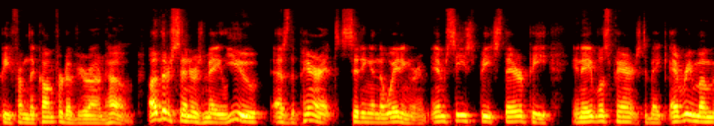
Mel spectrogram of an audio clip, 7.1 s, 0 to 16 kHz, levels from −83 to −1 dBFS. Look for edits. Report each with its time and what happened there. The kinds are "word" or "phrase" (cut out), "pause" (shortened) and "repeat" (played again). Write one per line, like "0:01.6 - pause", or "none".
0:01.4 - pause
0:02.2 - word

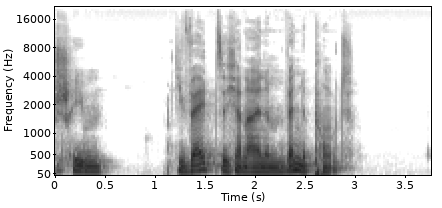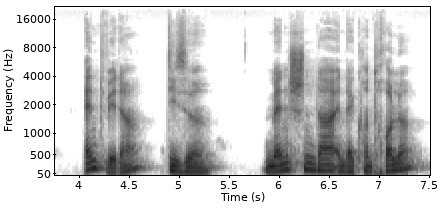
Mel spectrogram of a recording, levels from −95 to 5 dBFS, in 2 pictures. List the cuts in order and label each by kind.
0:01.6 - word

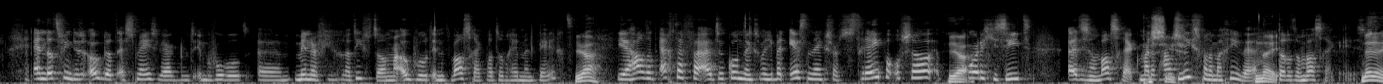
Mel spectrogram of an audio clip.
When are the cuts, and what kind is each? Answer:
none

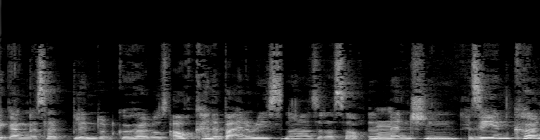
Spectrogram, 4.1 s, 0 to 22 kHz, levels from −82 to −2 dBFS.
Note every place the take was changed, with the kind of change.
0:02.1 - word
0:02.8 - word

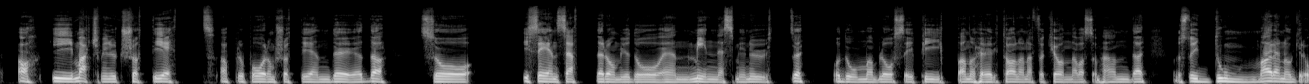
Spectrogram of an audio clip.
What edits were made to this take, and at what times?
none

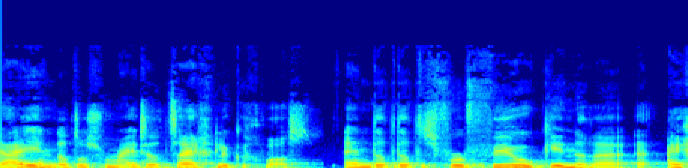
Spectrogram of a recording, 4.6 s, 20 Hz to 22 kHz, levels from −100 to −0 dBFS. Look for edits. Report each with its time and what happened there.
0:00.9 - word
0:02.1 - pause
0:02.6 - repeat

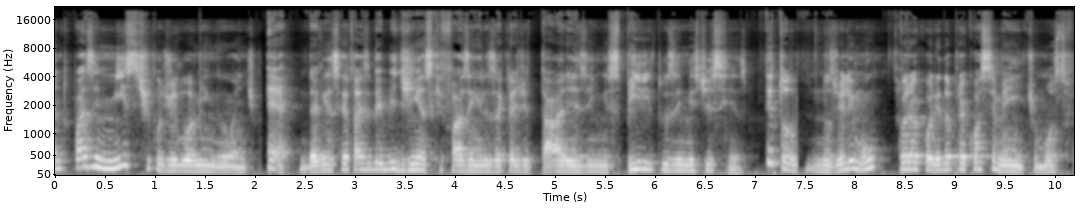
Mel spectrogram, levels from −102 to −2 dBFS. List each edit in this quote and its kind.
0:02.1 - pause
0:02.9 - word
0:07.0 - pause
0:07.4 - word
0:07.8 - word
0:08.4 - word

